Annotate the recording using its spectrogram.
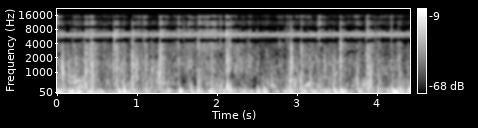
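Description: Horses' hooves clopping at a walk on a dirt trail, an uneven run of about three hoofbeats a second.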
